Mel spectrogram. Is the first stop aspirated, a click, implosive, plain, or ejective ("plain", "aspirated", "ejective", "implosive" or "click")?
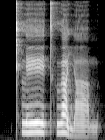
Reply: aspirated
